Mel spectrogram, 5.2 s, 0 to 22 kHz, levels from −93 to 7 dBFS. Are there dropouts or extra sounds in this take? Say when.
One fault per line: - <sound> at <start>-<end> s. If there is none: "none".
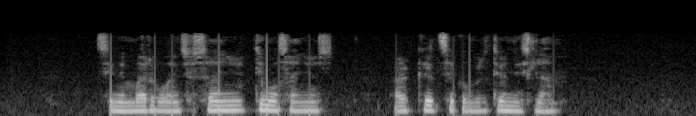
none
